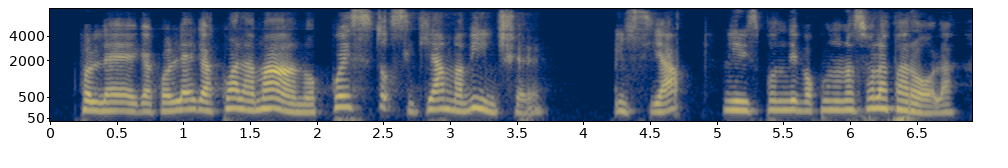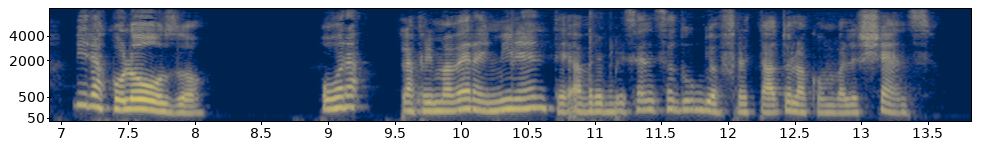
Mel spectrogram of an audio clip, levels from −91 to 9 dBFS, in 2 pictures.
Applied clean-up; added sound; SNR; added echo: neural mask model DeepFilterNet 3.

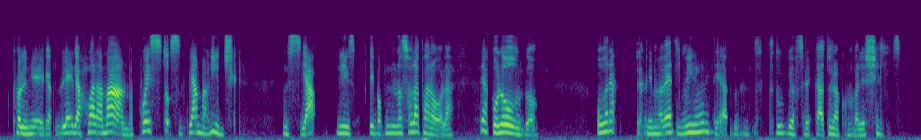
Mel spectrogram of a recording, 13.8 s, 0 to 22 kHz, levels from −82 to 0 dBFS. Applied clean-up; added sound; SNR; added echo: neural diffusion model UNIVERSE++.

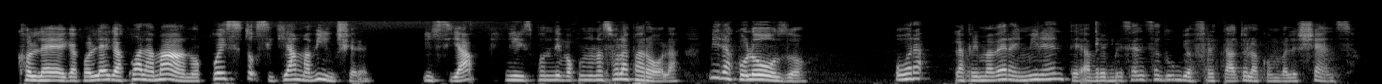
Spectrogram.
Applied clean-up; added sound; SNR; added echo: neural mask model Resemble Enhance denoiser.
